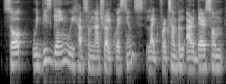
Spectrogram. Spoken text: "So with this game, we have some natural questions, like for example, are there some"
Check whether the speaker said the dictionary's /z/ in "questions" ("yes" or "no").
no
